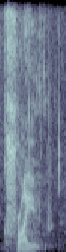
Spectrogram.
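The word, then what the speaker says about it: CRIU: in user space and in terms of trying to pronounce that as a single word you come up with cryou it's not a nice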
